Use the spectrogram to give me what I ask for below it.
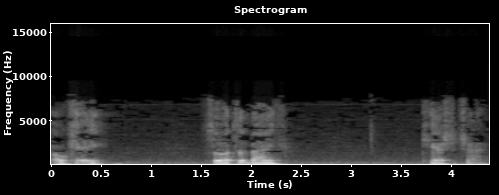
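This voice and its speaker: Speaking at a very fast pace, a man with a Brooklyn accent talks at a medium pitch. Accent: Brooklyn New York. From New York City (Brooklyn). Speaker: self-help seduction coach. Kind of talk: storytelling monologue. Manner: casual, conversational.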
